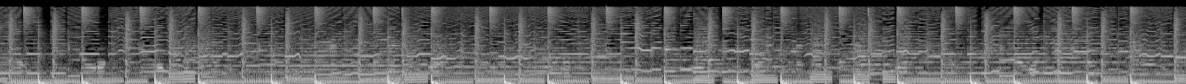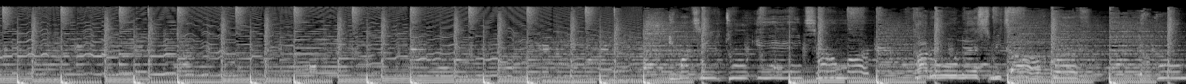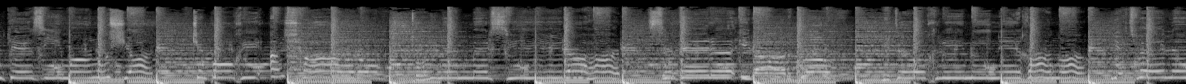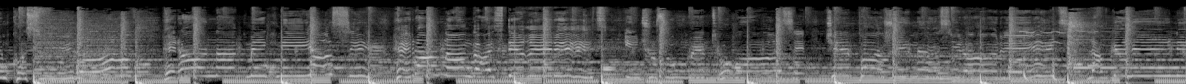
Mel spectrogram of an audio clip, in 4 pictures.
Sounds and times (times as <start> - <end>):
Music: 0.0 - 47.4.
